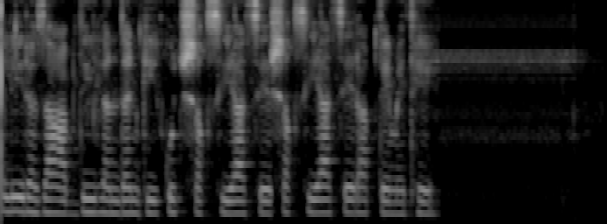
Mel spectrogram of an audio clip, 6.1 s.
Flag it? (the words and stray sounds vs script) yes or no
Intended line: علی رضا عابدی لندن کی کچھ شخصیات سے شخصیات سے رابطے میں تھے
no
